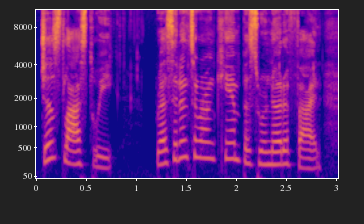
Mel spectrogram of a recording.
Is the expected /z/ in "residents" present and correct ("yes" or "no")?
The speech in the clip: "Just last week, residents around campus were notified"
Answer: yes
